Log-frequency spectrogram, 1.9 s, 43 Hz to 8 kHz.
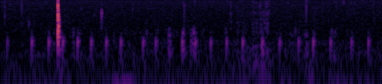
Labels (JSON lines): {"label": "biophony, knock croak", "recorder": "SoundTrap 300"}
